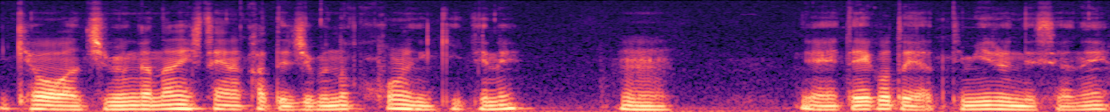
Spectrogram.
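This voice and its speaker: A very fast-talking man with a dark, mellow tone. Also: medium pitch for a man. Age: 20s. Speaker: solo podcaster, hobby baker. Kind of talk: casual solo talk. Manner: animated, frequent laughter.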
